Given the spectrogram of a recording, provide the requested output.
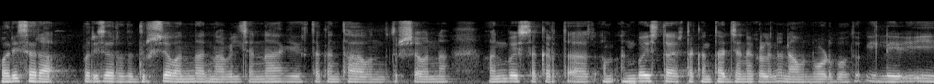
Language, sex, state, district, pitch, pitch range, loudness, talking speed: Kannada, male, Karnataka, Shimoga, 130 Hz, 125-135 Hz, -17 LUFS, 95 wpm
